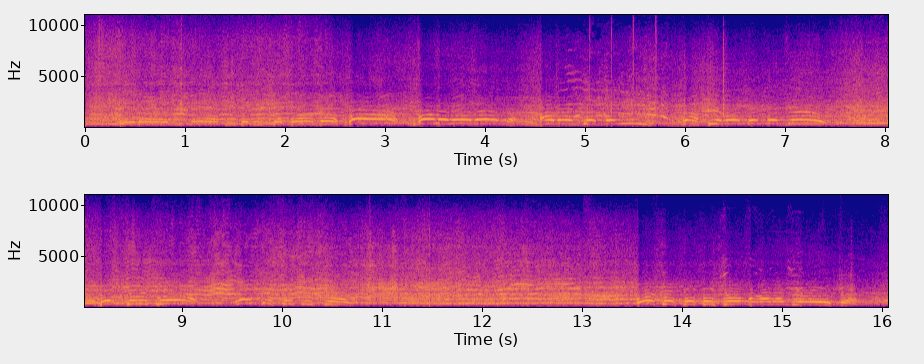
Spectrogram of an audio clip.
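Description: Several sprint buggies racing on a dirt track, their engines overlapping and revving up and down again and again, the pitch rising and falling in quick sweeps through the bends.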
